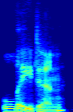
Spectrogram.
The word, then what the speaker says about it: Leiden: Um, also, it's pronounced Leiden University.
